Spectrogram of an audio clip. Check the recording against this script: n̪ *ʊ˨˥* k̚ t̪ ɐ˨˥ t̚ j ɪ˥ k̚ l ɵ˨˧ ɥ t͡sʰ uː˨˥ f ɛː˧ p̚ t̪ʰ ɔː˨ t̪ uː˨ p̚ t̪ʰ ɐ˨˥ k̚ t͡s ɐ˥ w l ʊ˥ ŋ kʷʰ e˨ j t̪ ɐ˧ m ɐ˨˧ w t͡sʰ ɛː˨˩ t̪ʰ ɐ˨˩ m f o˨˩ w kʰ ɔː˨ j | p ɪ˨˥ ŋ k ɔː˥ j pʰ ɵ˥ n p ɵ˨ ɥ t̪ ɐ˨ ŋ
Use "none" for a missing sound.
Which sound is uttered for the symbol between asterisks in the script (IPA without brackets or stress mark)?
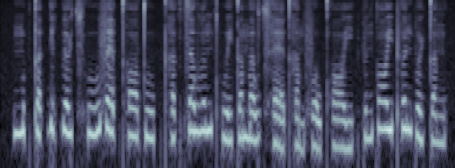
ʊ˨˥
